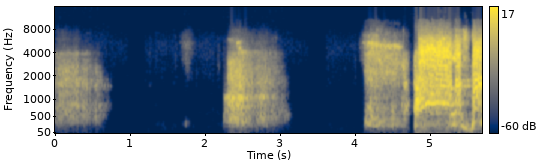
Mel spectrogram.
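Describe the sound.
Deep breaths, inhaling and exhaling: a few breathy bursts separated by silences. The final exhale is the loudest and longest.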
